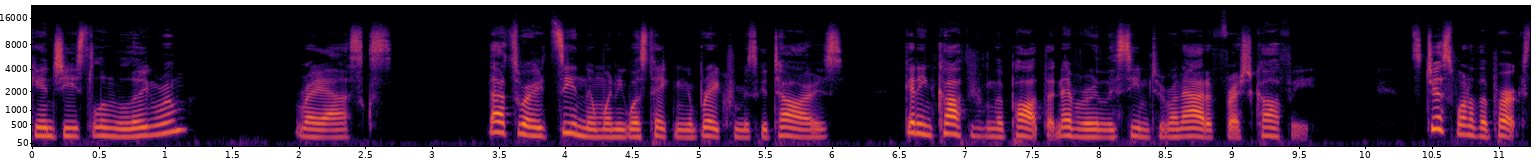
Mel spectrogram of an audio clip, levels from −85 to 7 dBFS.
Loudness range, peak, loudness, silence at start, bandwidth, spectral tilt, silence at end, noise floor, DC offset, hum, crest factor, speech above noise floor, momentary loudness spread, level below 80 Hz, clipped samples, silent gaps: 3 LU; -6 dBFS; -27 LUFS; 0 s; 16 kHz; -3.5 dB/octave; 0 s; -74 dBFS; under 0.1%; none; 20 dB; 48 dB; 11 LU; -66 dBFS; under 0.1%; none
